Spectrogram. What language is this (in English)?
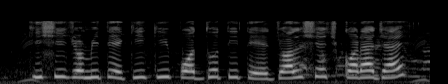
Bangla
